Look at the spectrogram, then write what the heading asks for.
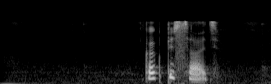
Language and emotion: Russian, neutral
